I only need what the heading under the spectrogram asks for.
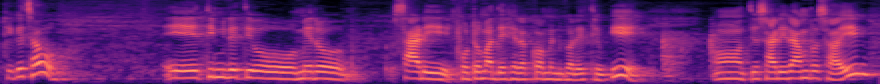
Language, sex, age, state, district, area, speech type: Nepali, female, 45-60, West Bengal, Darjeeling, rural, spontaneous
